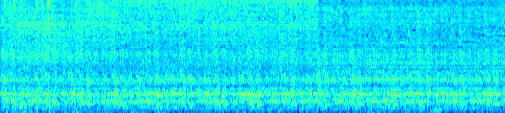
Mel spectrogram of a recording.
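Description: A steady low mechanical hum with a faint even hiss and no separate clinks or knocks.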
